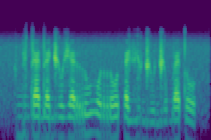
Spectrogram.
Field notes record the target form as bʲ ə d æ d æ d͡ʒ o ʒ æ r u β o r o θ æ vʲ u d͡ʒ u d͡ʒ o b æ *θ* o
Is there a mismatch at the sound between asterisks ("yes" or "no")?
yes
